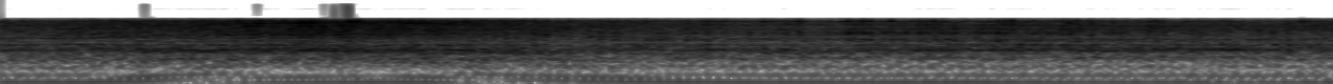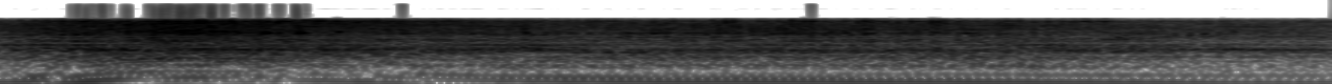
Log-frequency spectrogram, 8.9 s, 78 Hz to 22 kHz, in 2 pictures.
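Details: Supercharged Chevrolet Cavalier with an M45 blower, idling after a brief rev: a fast, fairly regular ticking rattle over the idle. Owner places it near the pulley and timing chain area; the cause of this abnormal idle noise is unknown.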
